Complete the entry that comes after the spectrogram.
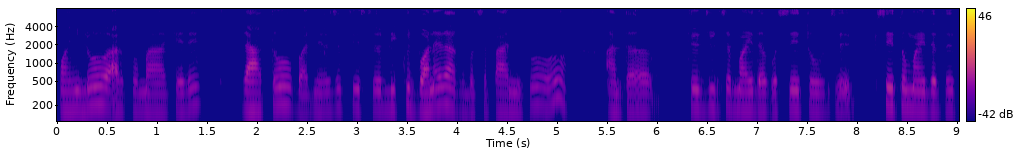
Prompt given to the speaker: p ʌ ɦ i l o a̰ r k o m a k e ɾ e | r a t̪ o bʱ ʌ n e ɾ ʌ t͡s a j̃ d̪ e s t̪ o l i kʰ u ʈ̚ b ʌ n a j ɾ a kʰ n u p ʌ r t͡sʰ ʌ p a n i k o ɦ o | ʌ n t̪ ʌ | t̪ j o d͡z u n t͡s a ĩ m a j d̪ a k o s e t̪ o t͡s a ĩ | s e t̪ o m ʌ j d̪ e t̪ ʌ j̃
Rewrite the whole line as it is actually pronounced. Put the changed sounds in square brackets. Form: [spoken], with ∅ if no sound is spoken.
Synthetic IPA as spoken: p ʌ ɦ i l o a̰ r k o m a k e ɾ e | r a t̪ o bʱ ʌ n e ɾ ʌ t͡s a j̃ [t̪] e s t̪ o l i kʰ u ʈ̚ b ʌ n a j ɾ a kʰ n u p ʌ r t͡sʰ ʌ p a n i k o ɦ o | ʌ n t̪ ʌ | t̪ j o d͡z u n t͡s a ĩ m [ʌ] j d̪ a k o s e t̪ o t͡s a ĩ | s e t̪ o m ʌ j d̪ [a] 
